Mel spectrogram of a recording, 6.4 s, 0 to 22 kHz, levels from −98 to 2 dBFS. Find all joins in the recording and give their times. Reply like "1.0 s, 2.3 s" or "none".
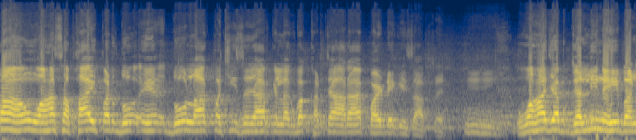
none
